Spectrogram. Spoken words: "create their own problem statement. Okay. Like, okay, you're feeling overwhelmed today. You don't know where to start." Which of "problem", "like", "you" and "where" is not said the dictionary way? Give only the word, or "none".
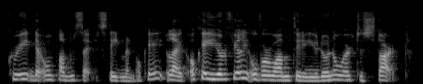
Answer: problem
